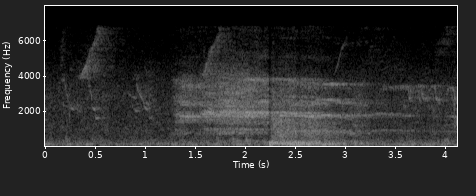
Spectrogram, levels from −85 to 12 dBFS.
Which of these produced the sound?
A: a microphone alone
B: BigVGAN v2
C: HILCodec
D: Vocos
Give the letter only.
A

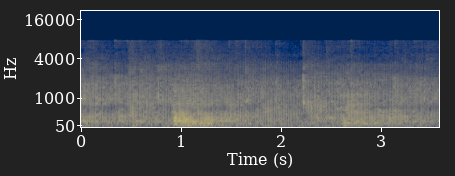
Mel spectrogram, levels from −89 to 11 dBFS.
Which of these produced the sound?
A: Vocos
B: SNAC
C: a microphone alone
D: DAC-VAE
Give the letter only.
A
